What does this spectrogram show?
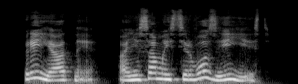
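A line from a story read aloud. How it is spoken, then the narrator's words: Exclaimed. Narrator (Russian): воскликнул Леха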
